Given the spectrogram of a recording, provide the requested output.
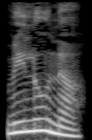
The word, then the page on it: ವಳನ: vaḷana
